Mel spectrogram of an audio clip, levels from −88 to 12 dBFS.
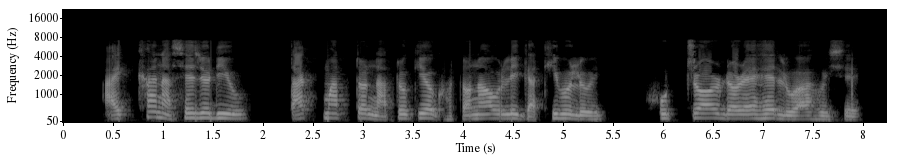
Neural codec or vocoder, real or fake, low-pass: none; real; 7.2 kHz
